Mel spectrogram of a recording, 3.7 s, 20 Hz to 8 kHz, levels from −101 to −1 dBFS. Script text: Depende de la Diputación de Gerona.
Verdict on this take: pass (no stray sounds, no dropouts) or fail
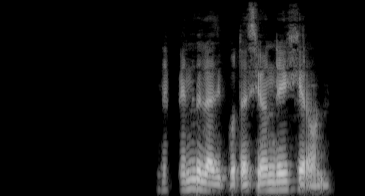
pass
